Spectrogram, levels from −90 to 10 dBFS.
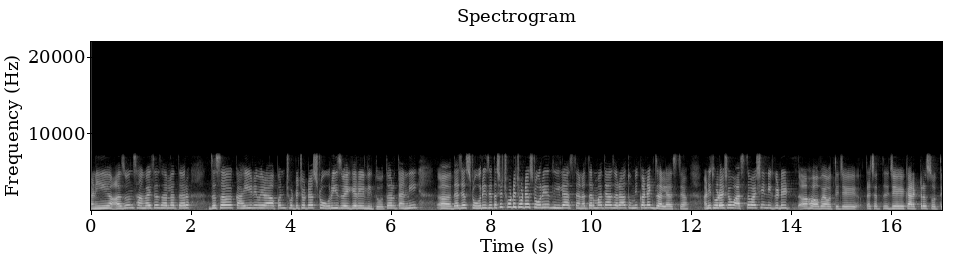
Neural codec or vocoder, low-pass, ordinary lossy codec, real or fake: none; 7.2 kHz; none; real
